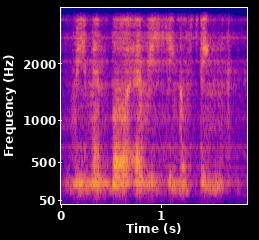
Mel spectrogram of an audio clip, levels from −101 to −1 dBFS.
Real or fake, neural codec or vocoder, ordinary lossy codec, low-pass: fake; vocoder, 22.05 kHz, 80 mel bands, HiFi-GAN; none; 3.6 kHz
